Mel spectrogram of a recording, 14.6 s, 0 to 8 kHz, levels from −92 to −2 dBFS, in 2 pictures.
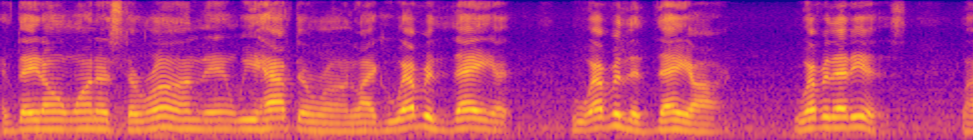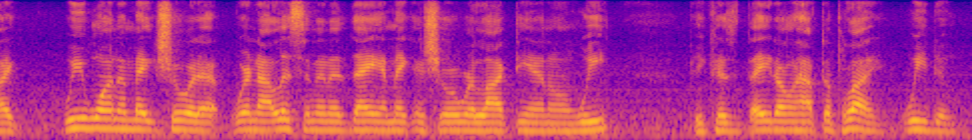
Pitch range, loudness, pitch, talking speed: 135-160 Hz, -18 LUFS, 145 Hz, 205 wpm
